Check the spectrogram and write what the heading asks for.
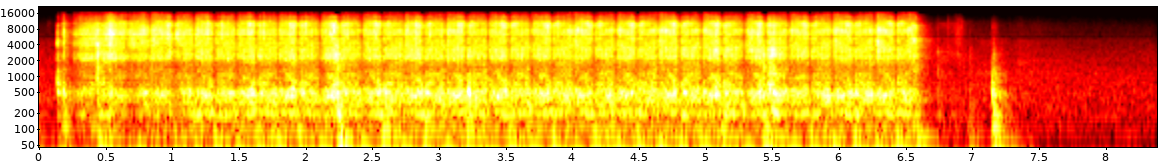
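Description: Coarse 120-grit Edge Pro stone scraping in rapid back-and-forth strokes along the edge of a CTS-20CP steel knife blade, grinding on a new bevel. It stops about six and a half seconds in, followed by a short knock.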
